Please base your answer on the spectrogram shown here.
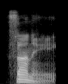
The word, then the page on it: funny: British English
